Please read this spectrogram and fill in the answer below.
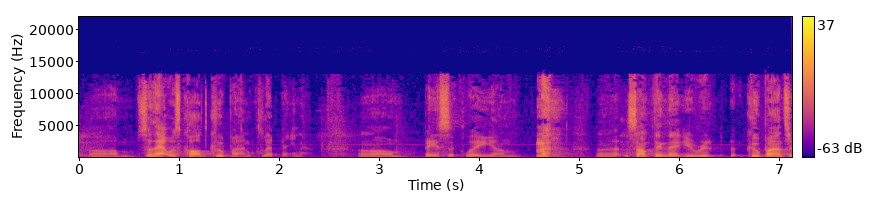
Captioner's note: cough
